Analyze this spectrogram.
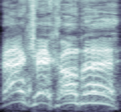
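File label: Demoman thanks, German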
